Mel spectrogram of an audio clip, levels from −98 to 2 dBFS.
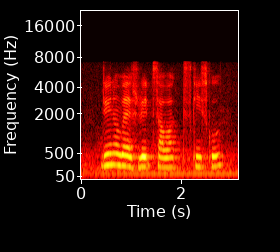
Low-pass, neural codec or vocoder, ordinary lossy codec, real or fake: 7.2 kHz; none; MP3, 64 kbps; real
